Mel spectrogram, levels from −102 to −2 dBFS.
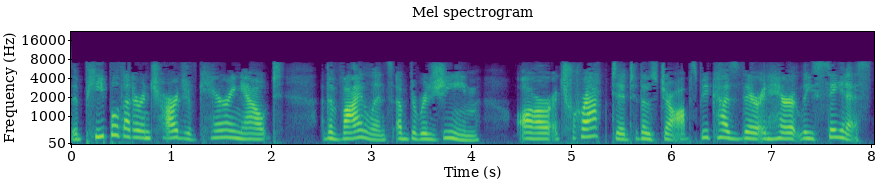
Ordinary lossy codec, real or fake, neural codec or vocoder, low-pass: MP3, 32 kbps; fake; codec, 16 kHz in and 24 kHz out, 0.6 kbps, FocalCodec, streaming, 4096 codes; 7.2 kHz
